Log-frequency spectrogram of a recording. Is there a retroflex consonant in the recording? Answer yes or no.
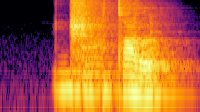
yes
